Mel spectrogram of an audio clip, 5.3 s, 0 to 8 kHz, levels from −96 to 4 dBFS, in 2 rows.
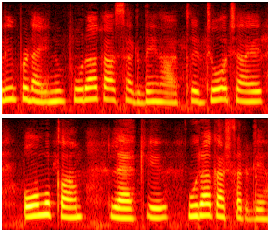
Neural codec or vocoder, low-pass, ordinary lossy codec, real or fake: codec, 16 kHz, 0.8 kbps, ZipCodec; none; none; fake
